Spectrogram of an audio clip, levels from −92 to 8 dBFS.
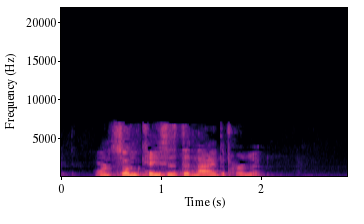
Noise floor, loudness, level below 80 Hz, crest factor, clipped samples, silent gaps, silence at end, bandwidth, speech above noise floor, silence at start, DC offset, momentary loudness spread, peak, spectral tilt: -71 dBFS; -28 LUFS; -58 dBFS; 20 dB; under 0.1%; none; 0.9 s; 7.2 kHz; 44 dB; 0.35 s; under 0.1%; 13 LU; -8 dBFS; -6 dB/octave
